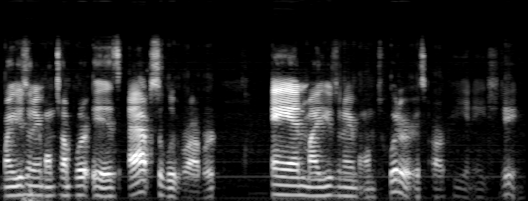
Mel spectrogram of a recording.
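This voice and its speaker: A brisk, medium-pitched male voice belongs to a young blogger from New Jersey who was mostly raised in Atlanta. Reading a questionnaire aloud for his audio post, he keeps it casual and lets his thoughts wander, in a slightly dull lo-fi home recording.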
